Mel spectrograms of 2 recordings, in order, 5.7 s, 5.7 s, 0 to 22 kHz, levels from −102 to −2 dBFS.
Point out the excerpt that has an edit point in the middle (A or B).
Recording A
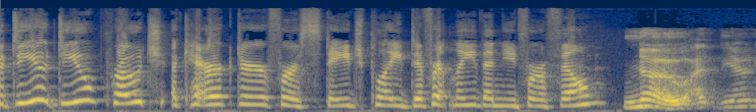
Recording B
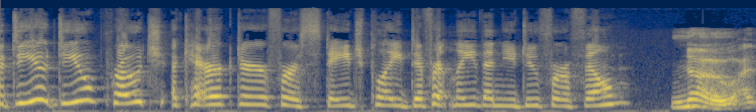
A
